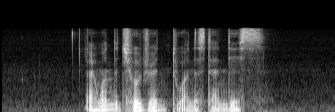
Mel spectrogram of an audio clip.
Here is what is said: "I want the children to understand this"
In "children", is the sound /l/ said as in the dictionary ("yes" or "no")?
yes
